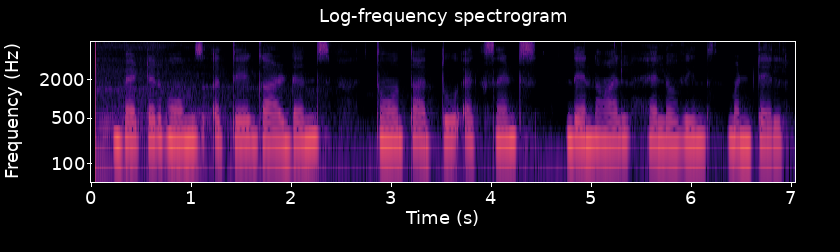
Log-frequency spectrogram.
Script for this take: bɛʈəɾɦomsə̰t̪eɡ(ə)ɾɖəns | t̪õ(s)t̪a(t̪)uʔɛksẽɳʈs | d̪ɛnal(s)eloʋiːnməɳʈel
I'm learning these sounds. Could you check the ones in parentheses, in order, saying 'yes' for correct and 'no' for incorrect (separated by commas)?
no, no, yes, no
